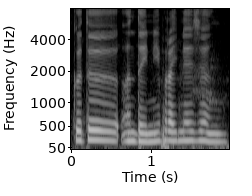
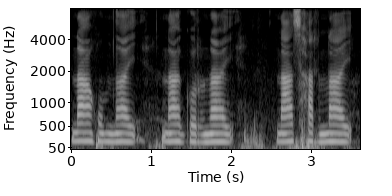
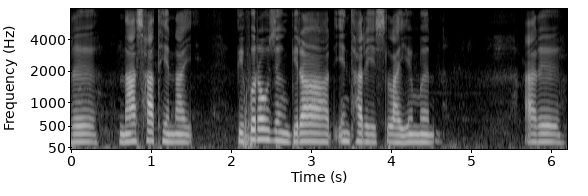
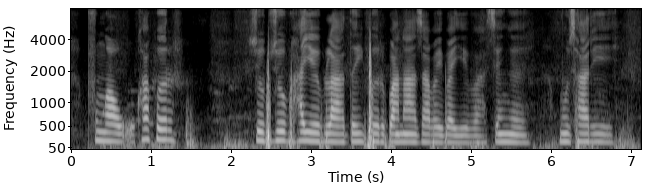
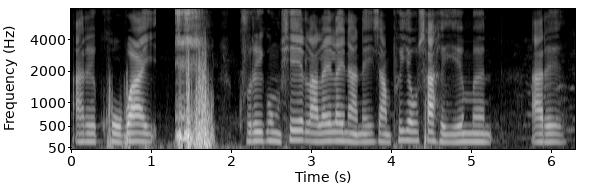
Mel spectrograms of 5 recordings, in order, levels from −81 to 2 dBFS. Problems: low volume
